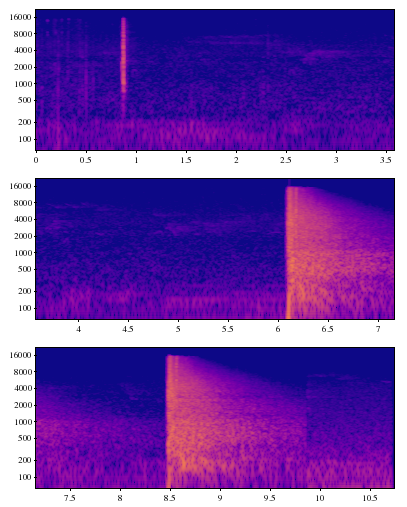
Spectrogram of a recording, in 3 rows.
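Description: Colt HBar AR-15 rifle firing two shots about two and a half seconds apart, each followed by a long echo dying away over about two seconds.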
